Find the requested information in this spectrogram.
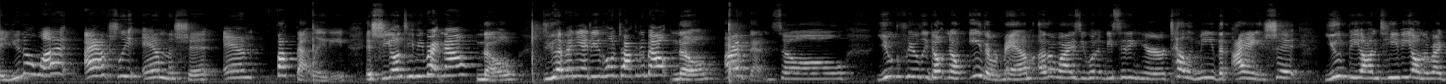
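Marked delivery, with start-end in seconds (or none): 0.0-3.5 high, defiant "you know what"; sassy self-talk. Retold or imitated. Quoting her own defiant inner voice, sassy and high. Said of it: "I had enough time to say". 3.6-10.8 higher, louder, fast mock interrogation; sassy challenge. Confronting an imagined hater, loud sassy mock questioning.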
